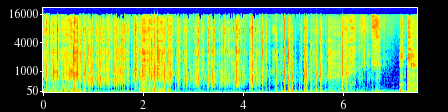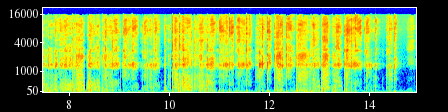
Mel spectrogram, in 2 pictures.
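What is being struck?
Paper toilet roll.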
